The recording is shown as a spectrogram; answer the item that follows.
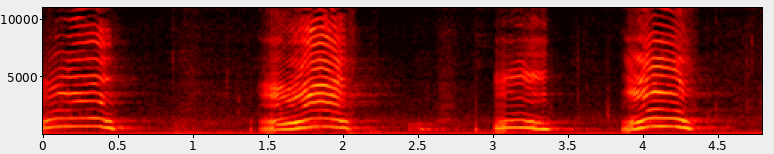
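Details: Baby giant panda calling: four short, arched, bleating cries, each rising then falling in pitch, spaced about a second apart, over a steady low hum.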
